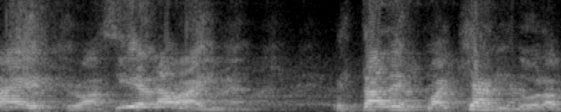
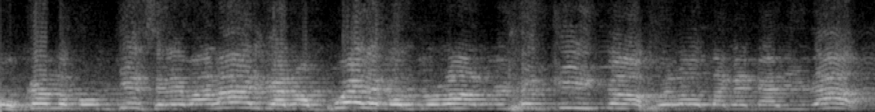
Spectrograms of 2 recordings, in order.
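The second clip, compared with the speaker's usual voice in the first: building, higher commentary at full tilt; live play-by-play; 4 semitones higher than usual. Real, not acted. Commentator following Mbappé's run, excited play-by-play. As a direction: ride the attack, climbing in pitch.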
